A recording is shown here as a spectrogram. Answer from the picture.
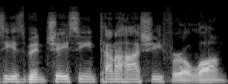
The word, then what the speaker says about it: Tanahashi: We've got John Moxley coming out to have a face-to-face, and I'm going to butcher his name, so help me out here. Hiroshi Tanahashi? – Tanahashi, pretty close.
